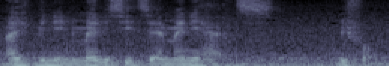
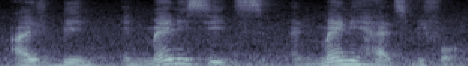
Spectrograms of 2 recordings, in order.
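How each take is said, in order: First: Every word gets equal length and stress. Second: Some words are stressed, others are reduced. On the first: "each word uh, received equal duration of stress" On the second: "So the been, many seats, and many hats are stressed"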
